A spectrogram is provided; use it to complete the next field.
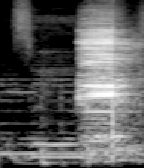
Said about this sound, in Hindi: अल हरम Islamic school ने पहले बजर बजाई है जनाब, जवाब दीजिए।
